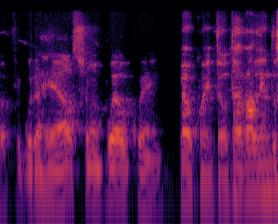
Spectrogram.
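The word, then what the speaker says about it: Buell Quain: Como que se pronuncia o nome do protagonista? É Buell Cohen? É Bill Cohen?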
